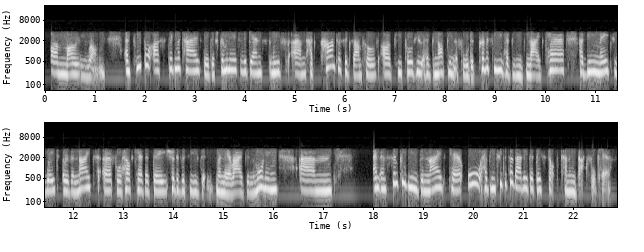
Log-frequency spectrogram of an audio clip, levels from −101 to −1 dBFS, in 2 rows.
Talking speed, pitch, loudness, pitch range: 180 wpm, 230 Hz, -20 LUFS, 205-260 Hz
